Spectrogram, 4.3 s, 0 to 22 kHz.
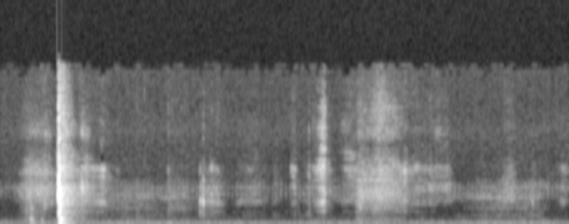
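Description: Trading cards from a 2021 Prestige football pack handled in a stack: a sharp card snap about half a second in, then faint sliding and rustling as the cards are shuffled through.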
